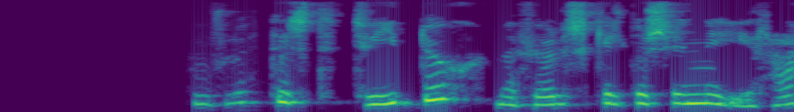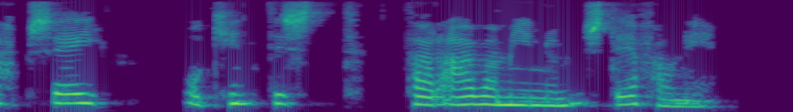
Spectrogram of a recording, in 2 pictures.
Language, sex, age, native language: Icelandic, female, 60-69, Icelandic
